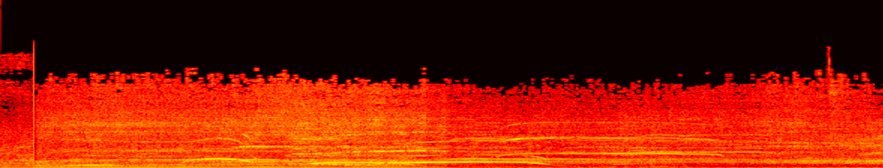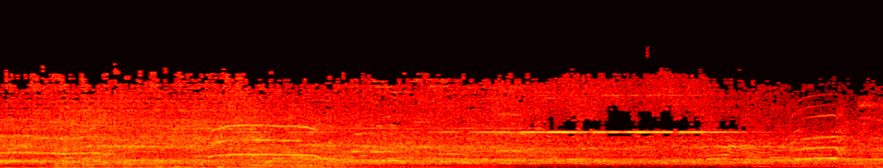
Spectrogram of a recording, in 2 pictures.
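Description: Live band music with a heavy held bass, then a fast low pulsing beat of about seven pulses a second that stops suddenly near ten seconds in, as the song ends. Crowd whooping and whistling over the music, then cheering more quietly after the cut-off.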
